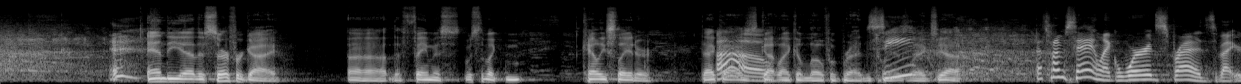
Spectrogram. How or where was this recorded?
live audience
